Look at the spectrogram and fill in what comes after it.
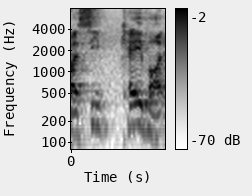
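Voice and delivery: plain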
